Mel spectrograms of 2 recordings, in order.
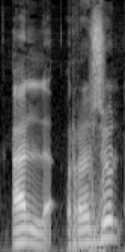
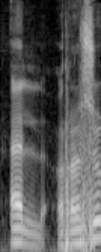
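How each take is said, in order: No difference in how they are said.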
